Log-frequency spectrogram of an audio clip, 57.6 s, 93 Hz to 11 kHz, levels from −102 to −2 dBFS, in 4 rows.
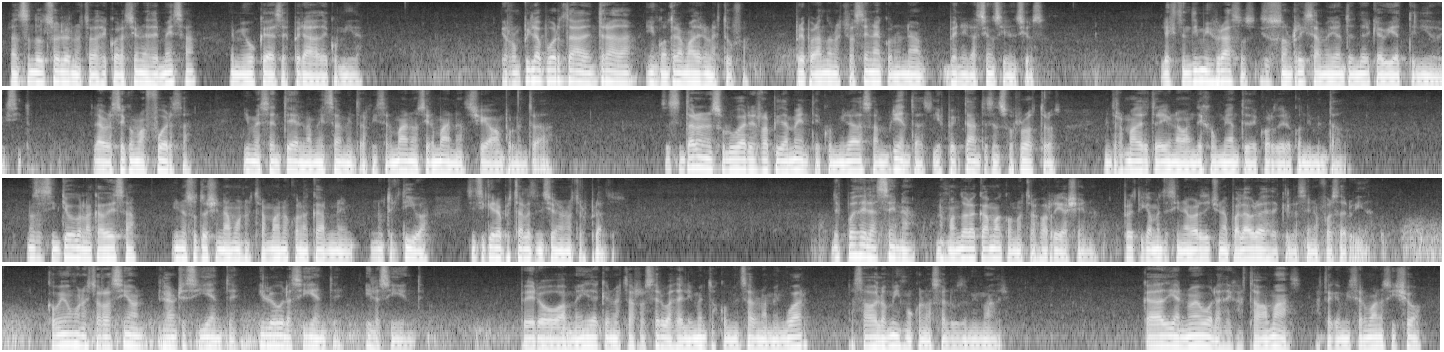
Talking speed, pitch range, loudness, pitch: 190 wpm, 90-100 Hz, -13 LUFS, 95 Hz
